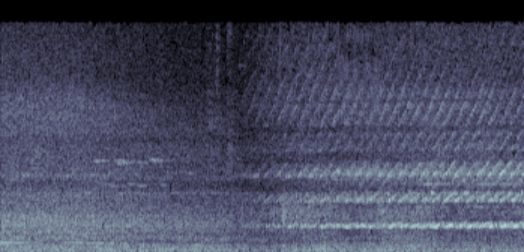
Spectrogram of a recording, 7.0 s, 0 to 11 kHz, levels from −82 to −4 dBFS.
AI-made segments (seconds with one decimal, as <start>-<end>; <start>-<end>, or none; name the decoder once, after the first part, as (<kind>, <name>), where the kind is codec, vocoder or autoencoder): 4.5-5.1 (vocoder, Vocos)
